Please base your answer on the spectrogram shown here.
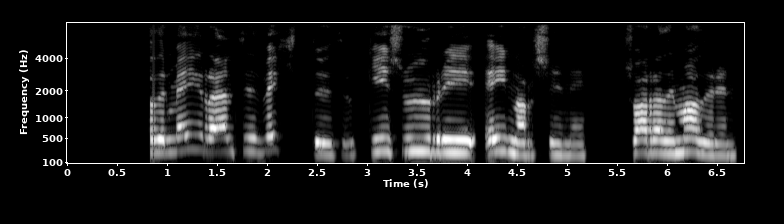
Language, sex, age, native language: Icelandic, male, 12, Icelandic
